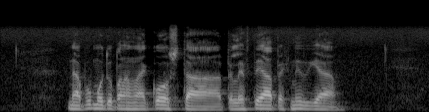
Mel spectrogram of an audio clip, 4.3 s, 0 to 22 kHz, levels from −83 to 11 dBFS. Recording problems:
high frequencies cut off; noticeable; nothing above 8 kHz
hiss; faint; until 1.5 s and from 2.5 s on; 25 dB below the speech

